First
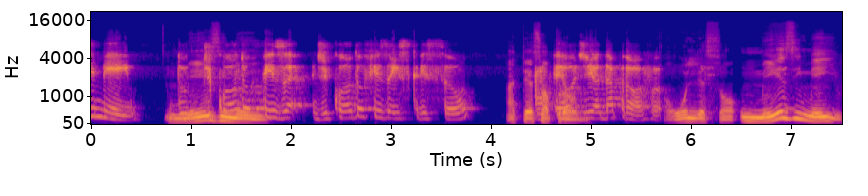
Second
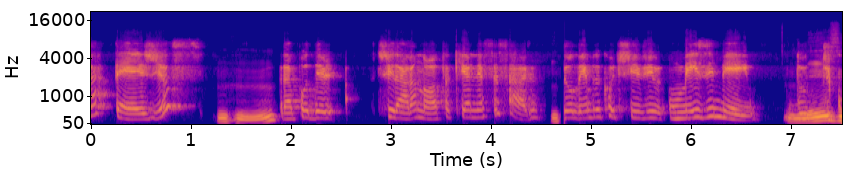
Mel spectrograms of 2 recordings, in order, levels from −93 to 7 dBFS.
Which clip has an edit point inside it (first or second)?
second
